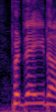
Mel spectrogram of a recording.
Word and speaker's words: Pereira: But the real storyline here surrounds Pereira, Pineda, if you want to pronounce it correctly, the native of Brazil.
